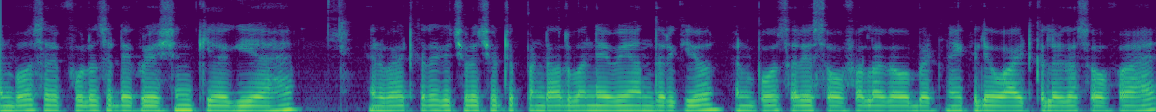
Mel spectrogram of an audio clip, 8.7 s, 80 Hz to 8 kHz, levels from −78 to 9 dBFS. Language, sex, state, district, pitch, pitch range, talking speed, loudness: Hindi, male, Chhattisgarh, Sukma, 125 Hz, 120-125 Hz, 250 wpm, -14 LUFS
